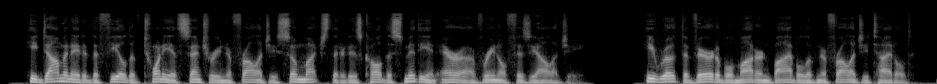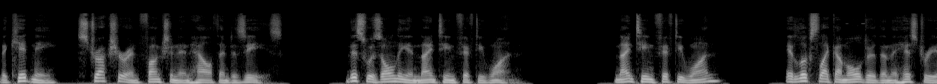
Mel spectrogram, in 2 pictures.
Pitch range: 90-115 Hz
